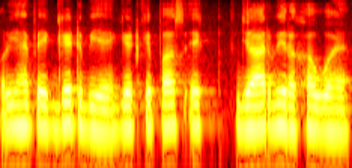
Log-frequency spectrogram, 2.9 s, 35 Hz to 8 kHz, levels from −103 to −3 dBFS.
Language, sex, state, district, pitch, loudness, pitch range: Hindi, male, Jharkhand, Palamu, 135 Hz, -17 LUFS, 130-140 Hz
